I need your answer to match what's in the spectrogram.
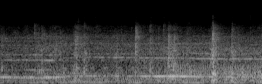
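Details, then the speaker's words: Jayco Jay Flight 28BHBE travel trailer slide-out retracting quickly: a steady electric motor hum with a faint whine as the room pulls in without strain. The noise is normal, nothing to fear. "So this runs in rather quickly. I wanted you to hear that noise. Don't fear that noise."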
